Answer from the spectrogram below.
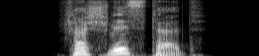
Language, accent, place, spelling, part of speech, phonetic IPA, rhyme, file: German, Germany, Berlin, verschwistert, verb, [fɛɐ̯ˈʃvɪstɐt], -ɪstɐt, De-verschwistert.ogg
- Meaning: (verb) past participle of verschwistern; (adjective) twinned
